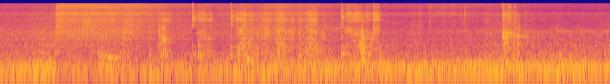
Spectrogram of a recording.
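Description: Onion and spice masala sizzling in a steel kadai as a metal spatula stirs and scrapes it, with several short scraping strokes. The sizzle is loudest in the first half. A steady low hum runs underneath.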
